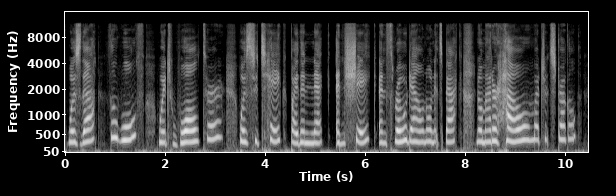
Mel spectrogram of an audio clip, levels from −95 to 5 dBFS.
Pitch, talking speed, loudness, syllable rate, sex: 305 Hz, 150 wpm, -17 LUFS, 3.5 syllables/s, female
